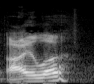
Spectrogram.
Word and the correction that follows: Ayla: Ayla, A Y L A.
